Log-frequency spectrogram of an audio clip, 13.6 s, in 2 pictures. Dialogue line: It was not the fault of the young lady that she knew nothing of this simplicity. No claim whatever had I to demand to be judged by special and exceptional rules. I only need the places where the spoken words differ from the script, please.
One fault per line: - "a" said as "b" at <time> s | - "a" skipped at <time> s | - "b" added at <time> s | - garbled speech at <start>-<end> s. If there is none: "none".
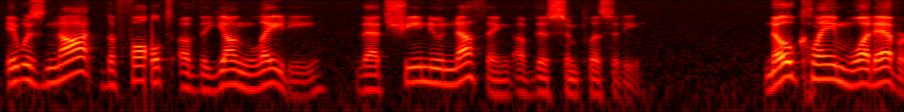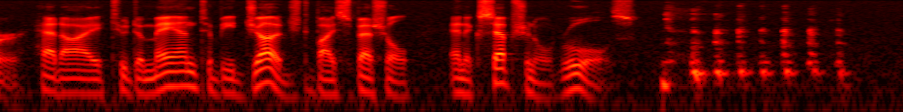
none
